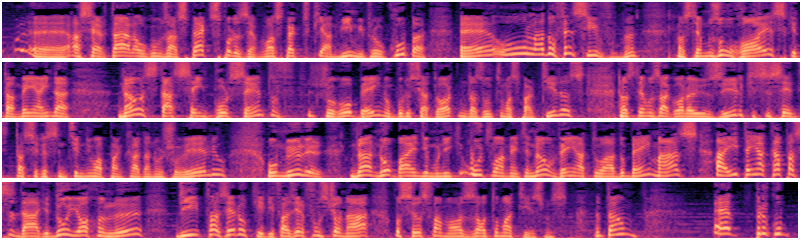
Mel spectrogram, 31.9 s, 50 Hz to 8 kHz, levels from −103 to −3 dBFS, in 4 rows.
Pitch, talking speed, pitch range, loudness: 175 Hz, 160 wpm, 155-215 Hz, -23 LUFS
